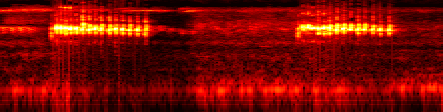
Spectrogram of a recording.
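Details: Female yellow-vented bulbul using a 'ngecuplik' mating call to summon a male: two long runs of rapid, evenly spaced chattering notes, each about a second, separated by a short gap, with a low hum throughout.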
